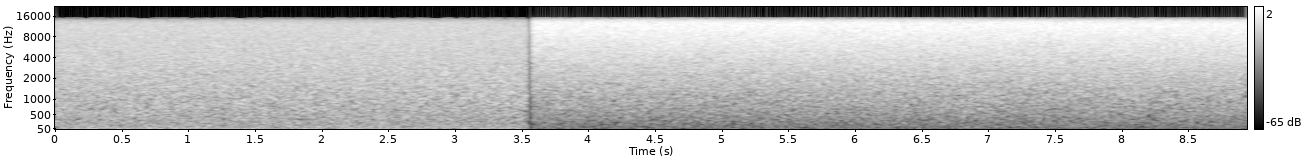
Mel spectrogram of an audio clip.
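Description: Pink noise test signal: a steady, broadband hiss that abruptly drops into a different, quieter noise texture partway through, with no voices.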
